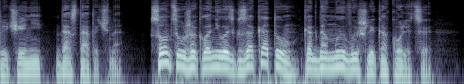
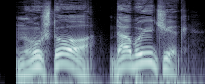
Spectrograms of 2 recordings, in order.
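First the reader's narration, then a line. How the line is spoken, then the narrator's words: Loud bark. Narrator (Russian): гаркнул Фрол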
